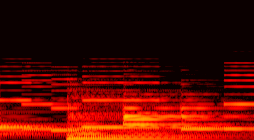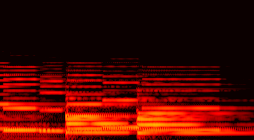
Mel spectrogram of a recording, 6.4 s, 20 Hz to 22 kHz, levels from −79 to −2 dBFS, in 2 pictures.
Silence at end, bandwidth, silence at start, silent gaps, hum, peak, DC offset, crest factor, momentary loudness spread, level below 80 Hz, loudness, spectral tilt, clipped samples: 0 s; 5.6 kHz; 0 s; none; none; -20 dBFS; under 0.1%; 14 dB; 7 LU; -46 dBFS; -35 LUFS; -6 dB/octave; under 0.1%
